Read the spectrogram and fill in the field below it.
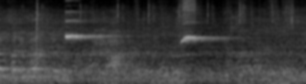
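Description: A referee blows a whistle in short sharp blasts.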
